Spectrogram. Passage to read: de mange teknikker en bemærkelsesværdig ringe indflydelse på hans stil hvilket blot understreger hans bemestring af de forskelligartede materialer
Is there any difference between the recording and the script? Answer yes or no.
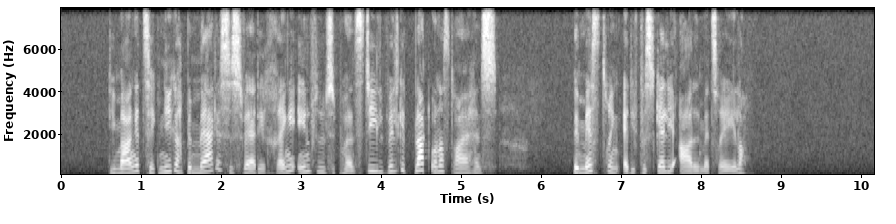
no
